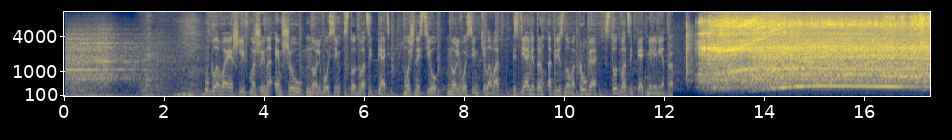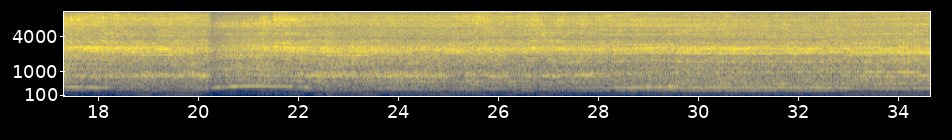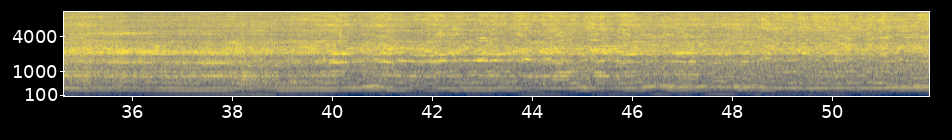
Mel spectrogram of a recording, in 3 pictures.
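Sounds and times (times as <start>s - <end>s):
angle grinder running: 12.4s - 51.9s.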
